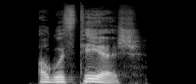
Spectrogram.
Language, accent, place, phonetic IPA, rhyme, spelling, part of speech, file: German, Germany, Berlin, [aʊ̯ɡʊsˈteːɪʃ], -eːɪʃ, augusteisch, adjective, De-augusteisch.ogg
- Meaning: Augustan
